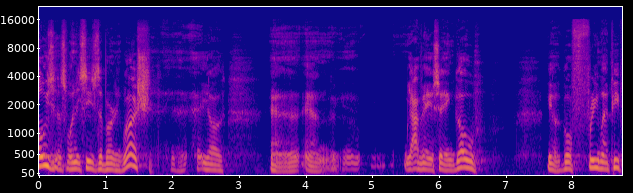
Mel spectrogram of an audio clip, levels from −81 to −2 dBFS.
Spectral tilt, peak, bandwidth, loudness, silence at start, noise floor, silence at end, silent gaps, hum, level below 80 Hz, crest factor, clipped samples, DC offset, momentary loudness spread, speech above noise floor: -4 dB/octave; -14 dBFS; 16.5 kHz; -32 LUFS; 0 s; -64 dBFS; 0 s; none; none; -72 dBFS; 18 dB; under 0.1%; under 0.1%; 17 LU; 32 dB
